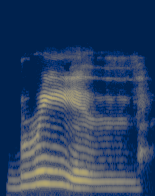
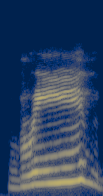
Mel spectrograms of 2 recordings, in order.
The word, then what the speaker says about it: breathe: Breathe. Ah, ini yang suka salah nih. Breathe beda dengan breath. Kalau breath tulisannya gini entar. Kalau breath enggak pakai E belakangnya.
